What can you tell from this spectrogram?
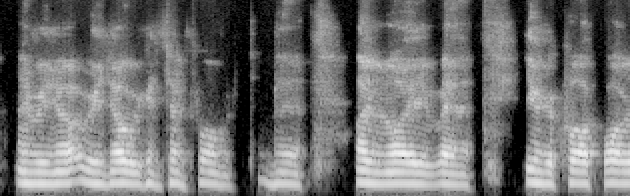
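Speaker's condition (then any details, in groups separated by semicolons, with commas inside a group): Cerebral palsy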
